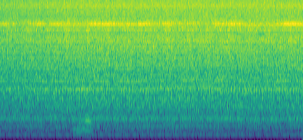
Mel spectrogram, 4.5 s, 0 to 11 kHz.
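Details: 2005 Ford Mustang 4.0 L idling after repairing bad cam sensor connector (had misfire, rough idle, P0340/P1336): steady idle under heavy hiss, no stumble or skip; crank and cam signals now clean, fixed.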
